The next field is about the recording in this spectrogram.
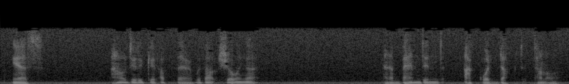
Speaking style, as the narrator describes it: Burzmali whispered

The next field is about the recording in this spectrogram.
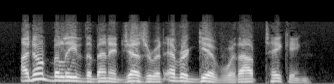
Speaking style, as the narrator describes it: Leto snapped in sudden fury

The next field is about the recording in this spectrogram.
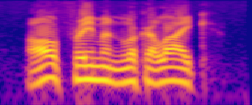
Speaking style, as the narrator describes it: Jodam growled

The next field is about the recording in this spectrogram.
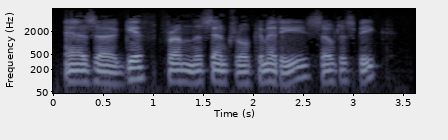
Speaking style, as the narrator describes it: said Treviz dryly

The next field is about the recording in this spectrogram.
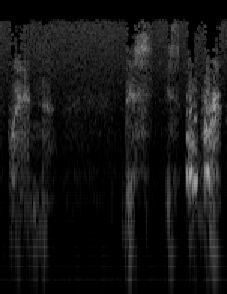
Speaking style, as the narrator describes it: he began, but choked into inarticulacy

